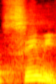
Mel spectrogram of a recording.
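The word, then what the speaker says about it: semi: नाम क्या हो गया, सेमी, सॉरी ठीक है, सेमी। और अमेरिकन में इसको सेमाई भी बोलते हैं। अमेरिकन में लास्ट पे जब आई आ जाता है तो उसको आई प्रोनाउंस करते हैं, सेमाई ट्रांसपेरेंट।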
